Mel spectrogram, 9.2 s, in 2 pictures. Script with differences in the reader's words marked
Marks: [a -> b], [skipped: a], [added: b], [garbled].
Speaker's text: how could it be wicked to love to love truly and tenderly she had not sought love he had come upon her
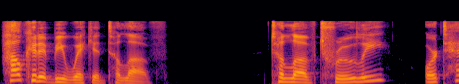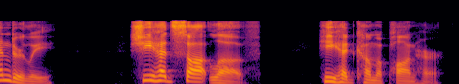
how could it be wicked to love to love truly [and -> or] tenderly she had [skipped: not] sought love he had come upon her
